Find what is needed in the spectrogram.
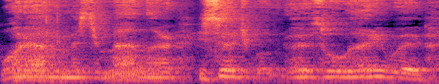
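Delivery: soft, mumbled mutter under the breath. Acting out a kid's retort while walking away, mumbled under the breath. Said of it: "do something like this under their breath".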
